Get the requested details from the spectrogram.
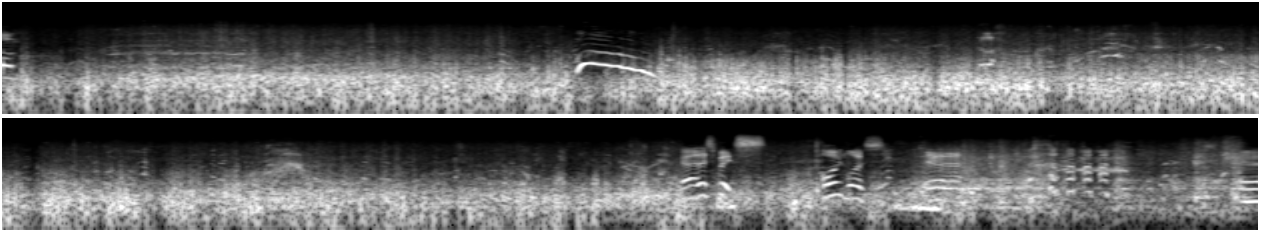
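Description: A roller coaster rumbles and clatters along its track.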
